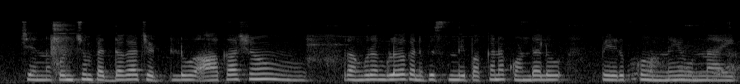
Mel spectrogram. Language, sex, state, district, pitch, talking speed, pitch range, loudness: Telugu, female, Andhra Pradesh, Visakhapatnam, 210 Hz, 105 wpm, 205-220 Hz, -33 LUFS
